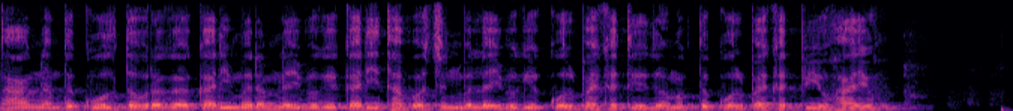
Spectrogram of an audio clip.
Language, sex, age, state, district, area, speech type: Manipuri, male, 30-45, Manipur, Thoubal, rural, spontaneous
